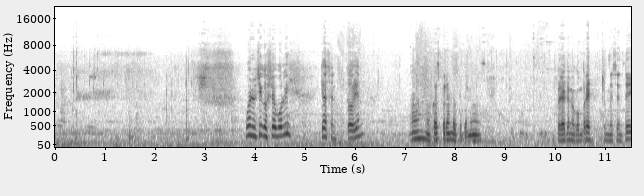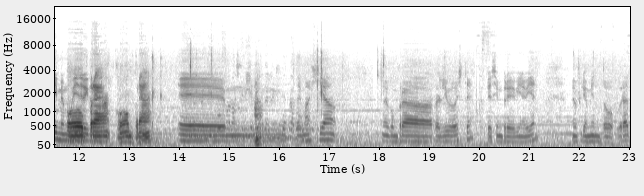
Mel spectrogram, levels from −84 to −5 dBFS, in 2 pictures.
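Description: At 12.25 s a block of digital silence zeroes just 1.16 ms of audio. The abrupt unfaded edges make it a single tick, too short to hear as a gap.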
